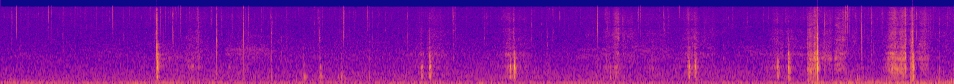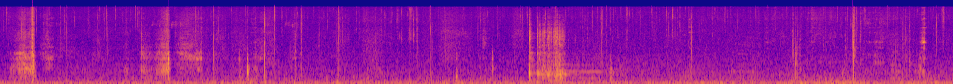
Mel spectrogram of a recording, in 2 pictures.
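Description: Knife cutting raw potatoes on a wooden board: irregular sharp knocks as the blade hits the wood, over a steady low background rumble.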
